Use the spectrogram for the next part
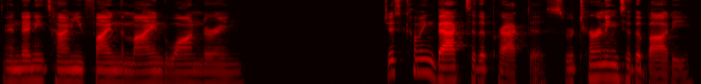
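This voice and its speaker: A man leading a guided mindfulness meditation as a teacher, giving gentle, unhurried instructions with pauses. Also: fairly low pitch, clean tone.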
